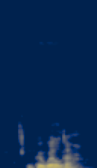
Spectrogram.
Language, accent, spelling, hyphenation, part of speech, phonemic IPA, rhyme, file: English, Southern England, bewilder, be‧wild‧er, verb, /bɪˈwɪldə(ɹ)/, -ɪldə(ɹ), LL-Q1860 (eng)-bewilder.wav
- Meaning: To confuse, disorientate, or puzzle someone, especially with many different choices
